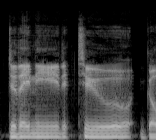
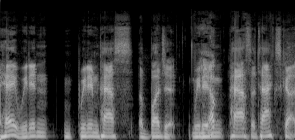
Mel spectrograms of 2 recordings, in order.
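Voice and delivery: ordinary delivery

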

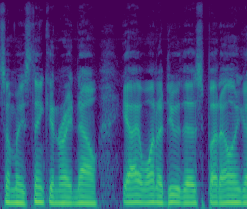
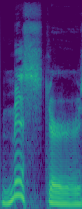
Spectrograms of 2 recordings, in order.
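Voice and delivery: Mr given marked, heavy emphasis. Morning show host introducing a guest for the home and craft show, emphasis on Mr. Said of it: "with an emphasis on the Mr".

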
